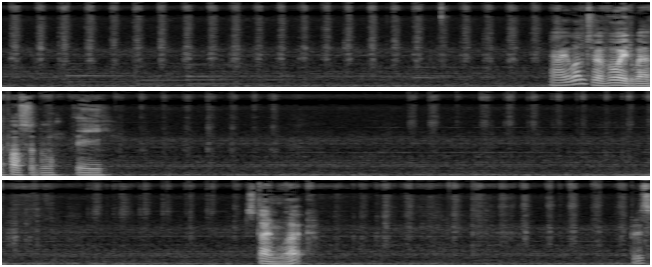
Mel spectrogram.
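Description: A stiff brush scrapes lightly back and forth.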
